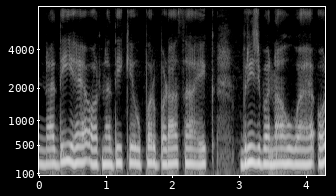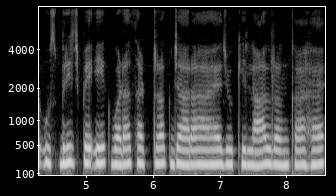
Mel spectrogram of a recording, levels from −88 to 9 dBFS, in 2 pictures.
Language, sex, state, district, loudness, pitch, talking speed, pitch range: Hindi, female, Chhattisgarh, Korba, -15 LUFS, 220 Hz, 195 wpm, 215-225 Hz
